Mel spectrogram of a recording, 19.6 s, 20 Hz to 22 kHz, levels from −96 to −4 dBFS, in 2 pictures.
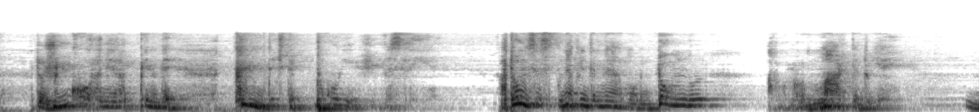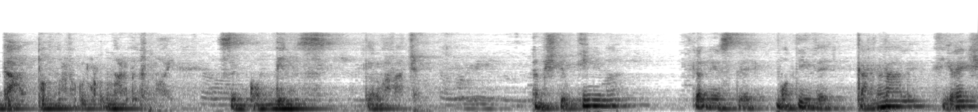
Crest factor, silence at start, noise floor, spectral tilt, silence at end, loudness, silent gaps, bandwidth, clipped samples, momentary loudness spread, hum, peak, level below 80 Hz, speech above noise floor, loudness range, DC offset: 18 dB; 0 s; -64 dBFS; -8 dB/octave; 0 s; -20 LUFS; none; 7.8 kHz; under 0.1%; 20 LU; none; -2 dBFS; -46 dBFS; 45 dB; 4 LU; under 0.1%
